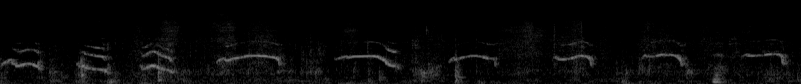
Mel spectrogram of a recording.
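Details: German Shepherd puppies, newborn from a litter of seven born in labour, cry in a steady series: about eight brief arched squeals, each rising then dropping, spaced roughly a second apart over a quiet room hiss.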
